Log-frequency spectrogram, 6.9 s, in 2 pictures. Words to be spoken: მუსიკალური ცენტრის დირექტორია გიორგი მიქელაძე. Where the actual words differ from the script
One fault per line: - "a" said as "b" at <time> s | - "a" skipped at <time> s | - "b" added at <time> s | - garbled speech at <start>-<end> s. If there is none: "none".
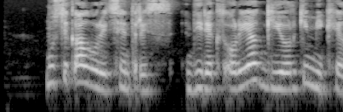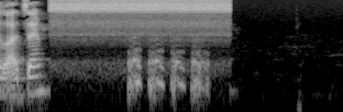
none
